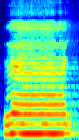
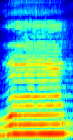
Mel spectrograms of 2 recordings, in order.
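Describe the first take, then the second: No difference in how they are said.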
